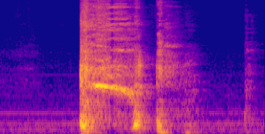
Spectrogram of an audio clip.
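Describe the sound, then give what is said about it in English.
A couple of harsh coughs in quick succession, the first longer and raspy, followed by a shorter one and a faint trailing throat sound, with no talking. “Bet y'all wish I had a cough button.”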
